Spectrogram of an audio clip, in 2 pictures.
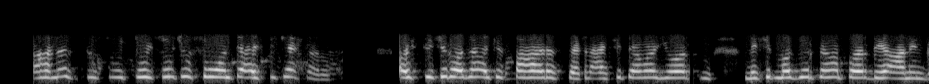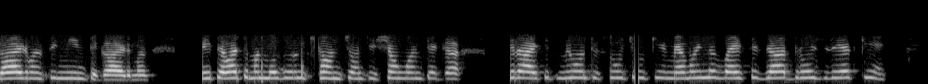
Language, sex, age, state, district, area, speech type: Kashmiri, male, 60+, Jammu and Kashmir, Ganderbal, rural, conversation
